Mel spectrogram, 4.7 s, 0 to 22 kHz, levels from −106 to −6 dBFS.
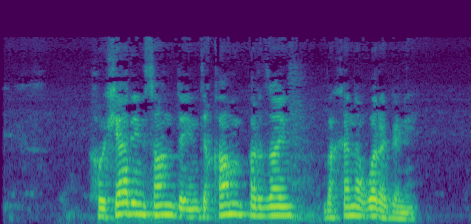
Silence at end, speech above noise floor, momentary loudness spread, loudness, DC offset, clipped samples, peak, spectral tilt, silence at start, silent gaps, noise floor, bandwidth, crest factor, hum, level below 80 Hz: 0.55 s; 40 dB; 11 LU; -25 LUFS; under 0.1%; under 0.1%; -8 dBFS; -8.5 dB/octave; 0.9 s; none; -63 dBFS; 9.8 kHz; 16 dB; none; -58 dBFS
